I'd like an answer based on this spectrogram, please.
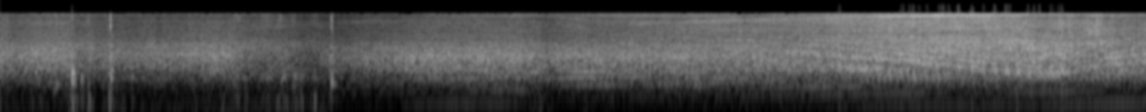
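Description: Rushing wind and road noise from riding a bike, with a couple of knocks in the first second as a hand touches the camera. An engine drone builds and passes close, loudest about seven to eight seconds in.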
